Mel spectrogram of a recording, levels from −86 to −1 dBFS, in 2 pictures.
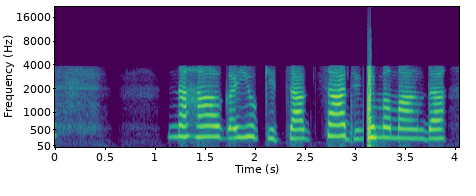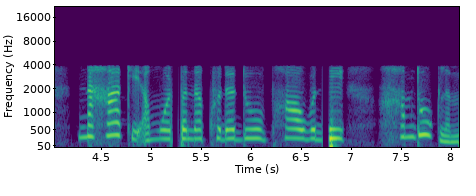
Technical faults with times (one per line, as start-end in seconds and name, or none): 3.09-3.27 packet loss on an ADPCM call
5.20-5.42 packet loss on an ADPCM call
6.72-6.89 packet loss on an ADPCM call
